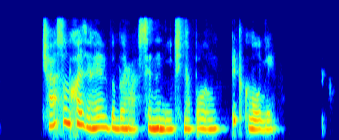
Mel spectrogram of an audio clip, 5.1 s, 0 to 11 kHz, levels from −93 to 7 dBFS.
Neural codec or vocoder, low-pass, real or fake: codec, 16 kHz, 1 kbps, FreqCodec, larger model; 7.2 kHz; fake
